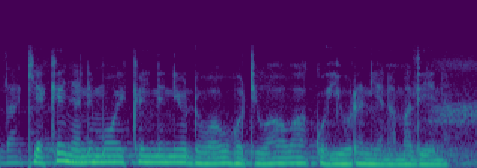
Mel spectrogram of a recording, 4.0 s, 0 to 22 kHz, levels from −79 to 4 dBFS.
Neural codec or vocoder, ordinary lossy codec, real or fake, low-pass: none; none; real; 7.2 kHz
